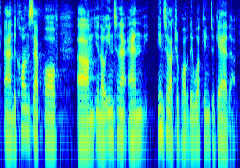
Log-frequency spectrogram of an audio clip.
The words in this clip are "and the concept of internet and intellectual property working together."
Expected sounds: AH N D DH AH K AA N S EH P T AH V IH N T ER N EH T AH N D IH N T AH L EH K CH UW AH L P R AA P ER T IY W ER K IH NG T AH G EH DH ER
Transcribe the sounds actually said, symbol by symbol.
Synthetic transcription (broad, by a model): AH N DH AH K AA N S EH P T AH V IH N T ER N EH T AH N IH N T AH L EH K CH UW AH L P AA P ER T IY W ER K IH NG T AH G EH DH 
